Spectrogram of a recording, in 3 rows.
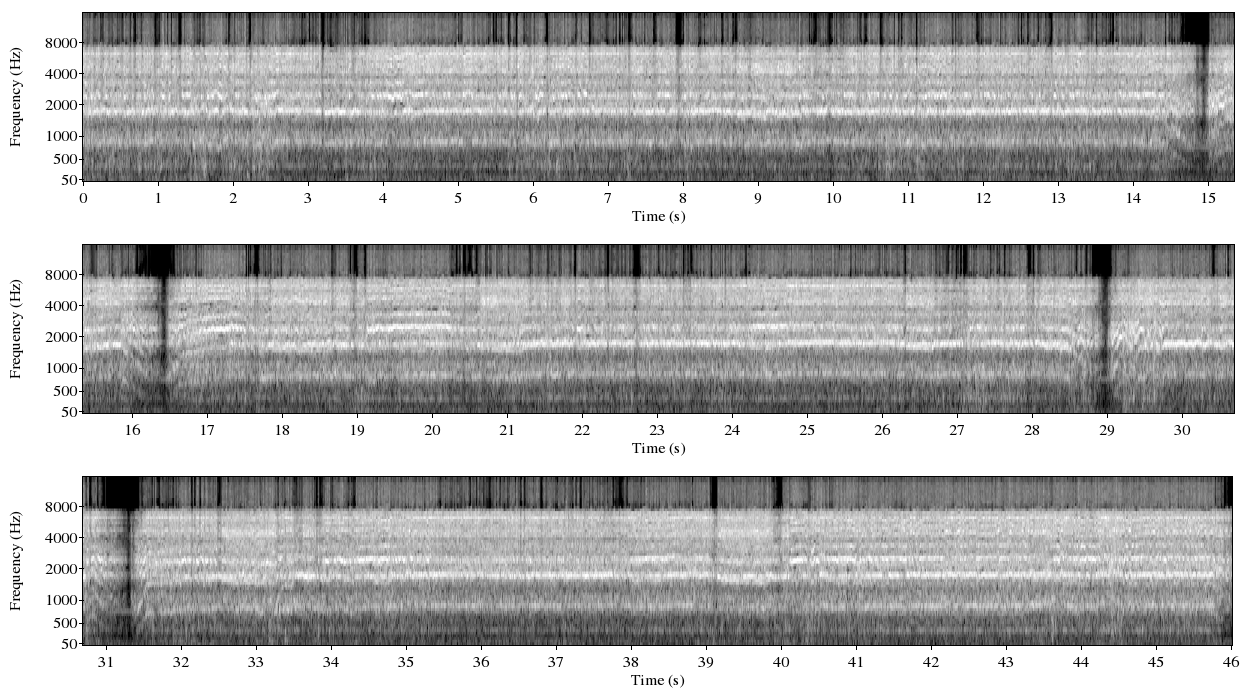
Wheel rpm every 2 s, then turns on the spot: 230, 230, 230, 230, 220, 230, 230, 150, 140, 210, 220, 230, 220, 230, 160, 150, 210, 220, 230, 220, 210, 210, 200.
none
